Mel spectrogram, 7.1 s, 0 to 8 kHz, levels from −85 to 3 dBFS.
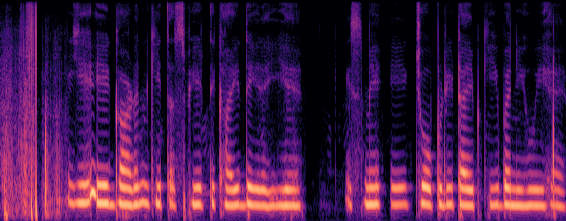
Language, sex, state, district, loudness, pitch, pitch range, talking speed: Hindi, female, Rajasthan, Jaipur, -15 LUFS, 230 Hz, 215-235 Hz, 145 wpm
